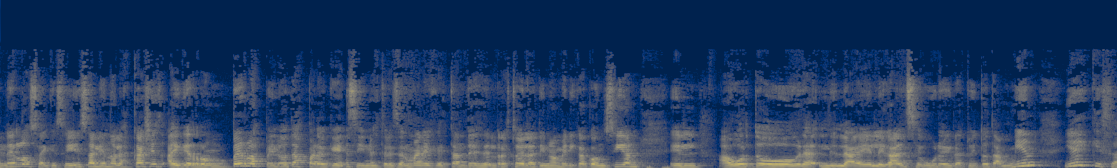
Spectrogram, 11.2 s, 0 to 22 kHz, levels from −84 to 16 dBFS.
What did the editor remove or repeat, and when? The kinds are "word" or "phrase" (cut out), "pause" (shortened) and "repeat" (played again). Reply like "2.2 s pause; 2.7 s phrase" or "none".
none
